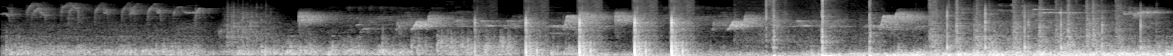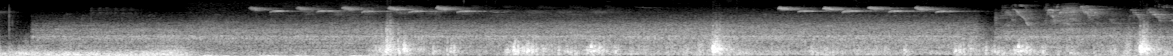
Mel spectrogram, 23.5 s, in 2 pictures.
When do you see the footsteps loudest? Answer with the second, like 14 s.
7 s.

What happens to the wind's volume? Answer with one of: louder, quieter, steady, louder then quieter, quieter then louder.
louder.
